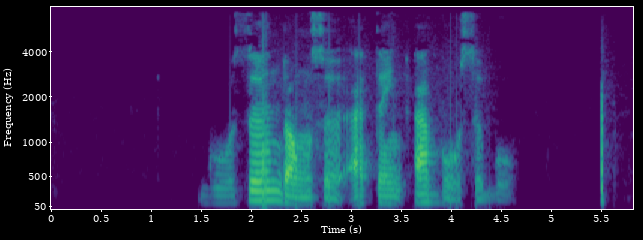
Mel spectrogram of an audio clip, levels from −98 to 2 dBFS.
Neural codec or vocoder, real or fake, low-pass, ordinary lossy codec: none; real; 7.2 kHz; MP3, 64 kbps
